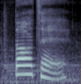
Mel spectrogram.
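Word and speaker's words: 多谢: 多谢 you need to make the Z sound. It's not YEH. It's not yeah. It's 多谢. It's similar to JE. It's like J and E and Z but mixed together.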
